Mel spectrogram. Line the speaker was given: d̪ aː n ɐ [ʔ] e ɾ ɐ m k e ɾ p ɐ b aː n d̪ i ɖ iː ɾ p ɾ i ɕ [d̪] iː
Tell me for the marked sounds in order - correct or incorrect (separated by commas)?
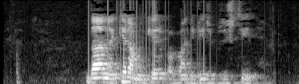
incorrect, incorrect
